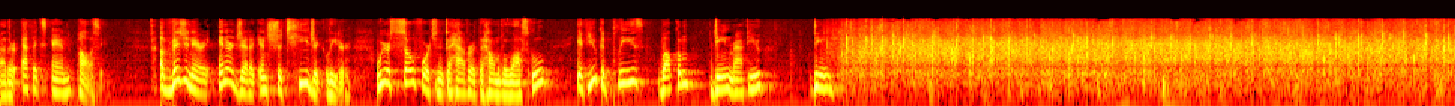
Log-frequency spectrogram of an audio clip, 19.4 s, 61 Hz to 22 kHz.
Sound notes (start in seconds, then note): 10.9 audience claps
